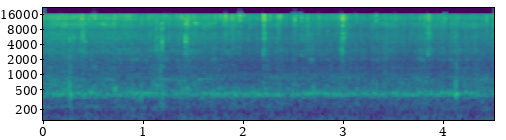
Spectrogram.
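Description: Sailing yacht heeled over in strong wind: a steady hum with frequent small clicks and rattles from the rigging and the flapping headsail as it is furled, and one sharper knock near the end.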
